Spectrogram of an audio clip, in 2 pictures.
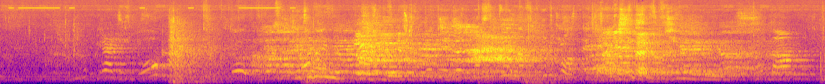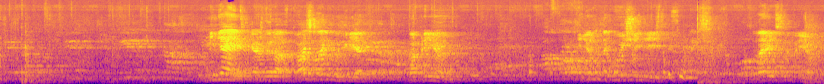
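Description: A volleyball thuds off hands.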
